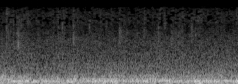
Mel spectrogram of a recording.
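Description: A thunderstorm fills the space with dense steady rain and a low, continuous rumble of thunder beneath it, loud and unbroken from start to finish.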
